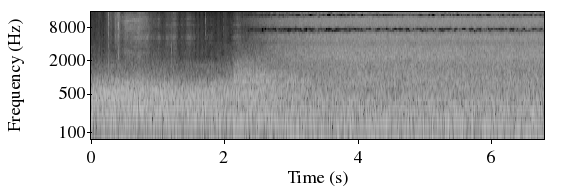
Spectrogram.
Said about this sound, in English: And I find myself in a beautiful waterfall in November.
